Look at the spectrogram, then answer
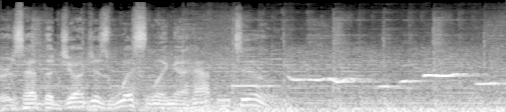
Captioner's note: whistling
